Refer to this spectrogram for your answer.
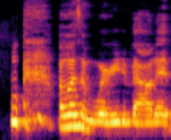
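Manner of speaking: shy, blushing, bashful voice. Retelling a scene from the show, imitating Shane sounding blushy.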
